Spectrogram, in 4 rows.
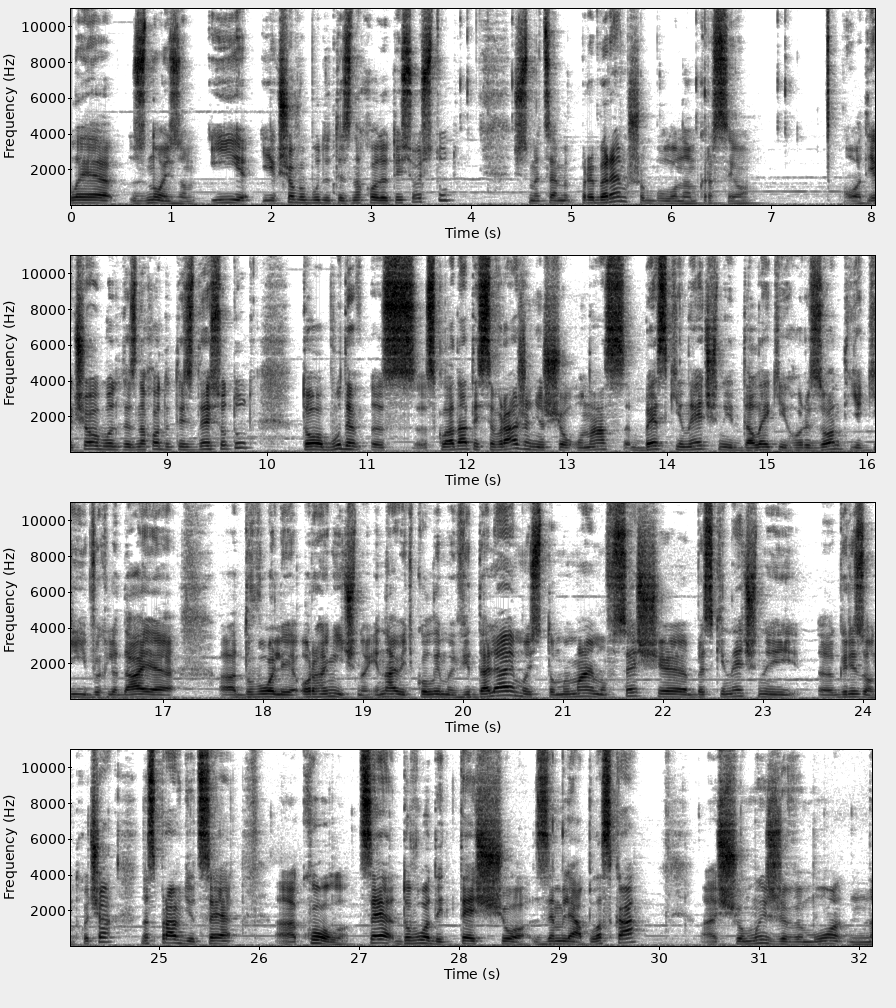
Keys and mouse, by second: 1.1-1.7 middle drag, 2.3 shift+middle click, 3.2 shift+middle click, 5.0-5.4 shift+middle drag, 5.7 middle click, 7.1 click, 7.7 middle click, 8.6 shift+middle click, 8.9-17.3 middle drag, 18.1 shift+middle drag, 19.7-21.7 middle drag, 22.4-23.2 middle drag, 24.3 middle drag, 25.1 shift+middle drag, 26.0 shift+middle click, 27.0-27.3 shift+middle drag, 27.8 shift+middle drag, 29.0 click, 30.4-30.8 shift+middle drag, 31.7 shift+middle click.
